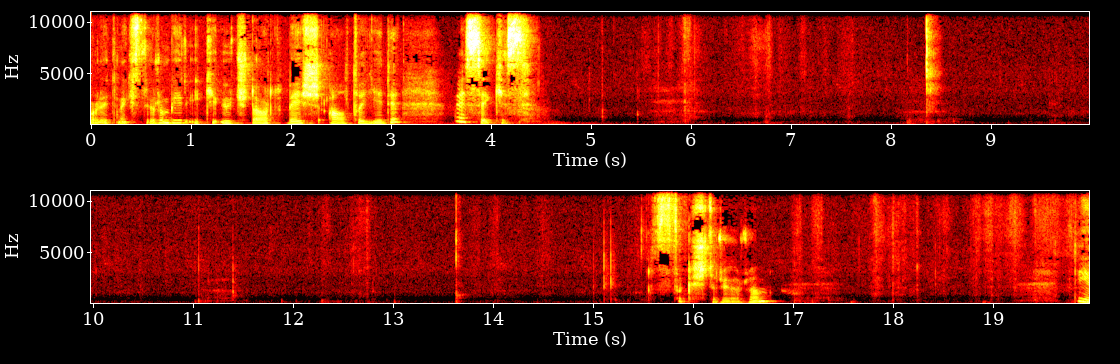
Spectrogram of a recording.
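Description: Crocheted yarn fabric rustles softly as hands handle and stitch it.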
